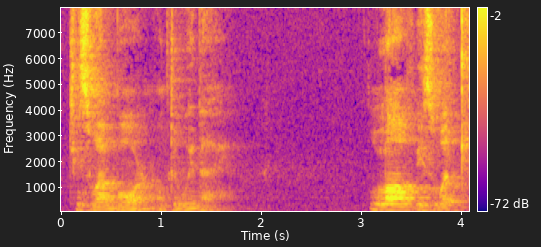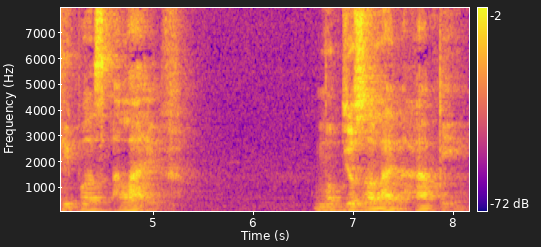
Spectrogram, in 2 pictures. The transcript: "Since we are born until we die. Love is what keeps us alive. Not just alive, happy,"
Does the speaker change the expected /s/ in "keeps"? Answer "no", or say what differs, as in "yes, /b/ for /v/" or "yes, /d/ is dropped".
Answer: yes, /s/ is dropped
